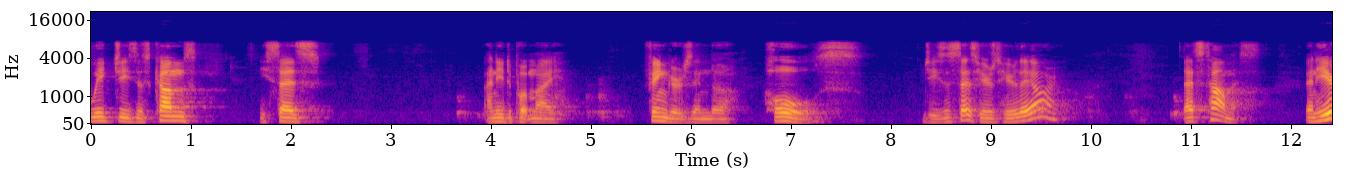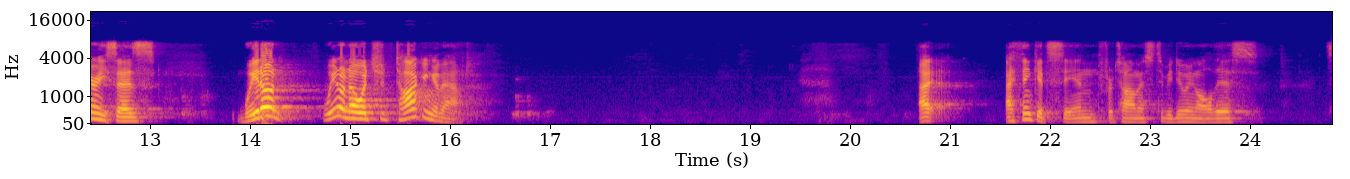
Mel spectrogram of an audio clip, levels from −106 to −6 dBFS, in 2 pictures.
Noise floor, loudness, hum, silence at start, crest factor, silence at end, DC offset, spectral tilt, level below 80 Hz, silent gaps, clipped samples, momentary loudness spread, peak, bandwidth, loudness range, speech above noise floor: -81 dBFS; -24 LUFS; none; 0 s; 22 dB; 0.8 s; under 0.1%; -4 dB/octave; -68 dBFS; none; under 0.1%; 23 LU; -4 dBFS; 7.6 kHz; 17 LU; 57 dB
